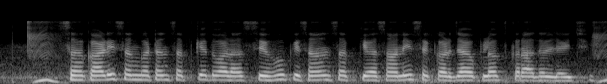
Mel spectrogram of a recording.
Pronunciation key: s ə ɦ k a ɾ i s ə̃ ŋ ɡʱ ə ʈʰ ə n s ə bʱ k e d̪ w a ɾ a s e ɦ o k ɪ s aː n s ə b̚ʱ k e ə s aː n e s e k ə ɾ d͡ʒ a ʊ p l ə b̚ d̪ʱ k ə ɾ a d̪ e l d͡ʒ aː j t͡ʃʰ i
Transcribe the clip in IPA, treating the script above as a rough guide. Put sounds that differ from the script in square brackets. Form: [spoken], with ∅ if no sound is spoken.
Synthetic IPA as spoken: s ə ɦ k a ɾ i s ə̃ ŋ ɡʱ ə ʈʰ ə n s ə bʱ k e d̪ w a ɾ a s e ɦ o k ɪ s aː n s ə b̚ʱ k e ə s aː n [i] s e k ə ɾ d͡ʒ a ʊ p l ə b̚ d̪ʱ k ə ɾ a d̪ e l d͡ʒ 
